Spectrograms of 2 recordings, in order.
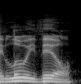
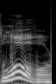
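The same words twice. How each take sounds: First: Louisville said as "Louie-ville"; old pronunciation of Louisville. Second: Louisville said as "LOO-uh-vull"; local pronunciation of Louisville. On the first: Host showing how he used to say it, Louisville as "Louie-ville". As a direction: say Louisville with a clear "ee" and a full "ville". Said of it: "I used to say Louisville". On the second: Host checking with coach, Louisville as "LOO-uh-vull". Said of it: "but it's Louisville". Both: Shown as a demonstration.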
